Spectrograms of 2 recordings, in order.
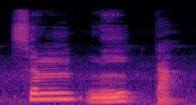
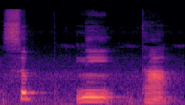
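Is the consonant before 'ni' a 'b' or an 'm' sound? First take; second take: m; b. First: The consonant before 'ni' sounds like 'm'. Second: The consonant before 'ni' sounds like 'b'. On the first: This is how the word is actually spoken. The speaker calls it right. "pero se pronuncia sum-ni-ta" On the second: This is how the word is written. The speaker calls it wrong. "se escribe sub-ni-ta"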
